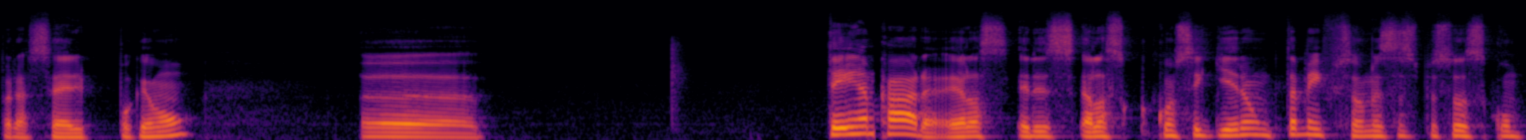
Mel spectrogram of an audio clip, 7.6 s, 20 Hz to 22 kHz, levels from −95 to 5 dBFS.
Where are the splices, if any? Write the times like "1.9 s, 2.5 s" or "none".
4.4 s, 5.8 s, 6.4 s

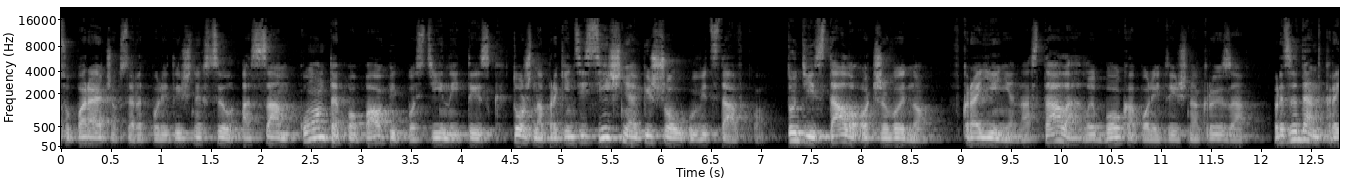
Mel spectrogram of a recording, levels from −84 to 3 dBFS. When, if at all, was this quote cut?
5.8 s

